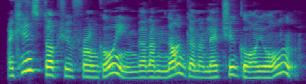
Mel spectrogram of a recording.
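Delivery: rapid linked sentence without a single pause; fast, in one breath. Shown as a demonstration. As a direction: race through the whole sentence on one breath. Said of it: "以你最快的速度去读". (一口气快速连读，一气呵成)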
